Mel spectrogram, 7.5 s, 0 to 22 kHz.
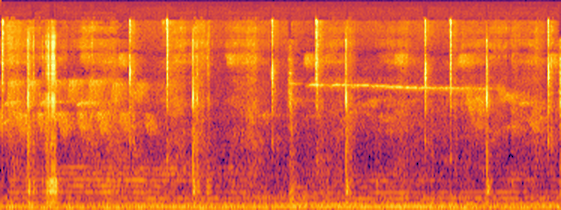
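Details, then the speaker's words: Bobcat 773 skid steer, after park brake solenoid replacement and a bent-in limit switch with a worn bracket, engine running: crisp repeatable clicks about twice a second; switch activates over the lever travel, only in reverse. "It still activates over the travel of the lever here. So we can call that good, I believe."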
